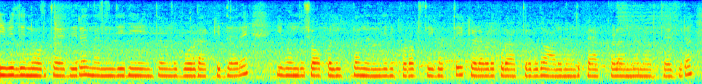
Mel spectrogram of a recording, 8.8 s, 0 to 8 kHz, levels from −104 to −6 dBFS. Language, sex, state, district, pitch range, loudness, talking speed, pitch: Kannada, female, Karnataka, Mysore, 200-210 Hz, -28 LUFS, 165 wpm, 205 Hz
